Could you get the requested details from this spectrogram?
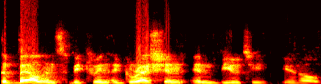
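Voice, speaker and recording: A man speaks at a medium pitch with a Portuguese accent. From Portugal, rural village near small city. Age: 40s. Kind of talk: interview. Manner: halting.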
